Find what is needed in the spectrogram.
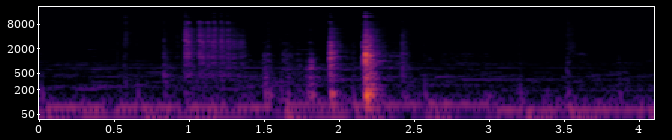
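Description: A small craft cutter being readied to trim sticker sheets on a desk: a short scraping rustle about a second in, then two sharp clicks near the middle, the second the louder, as the tool and its cap are handled. Soft background music runs underneath.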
